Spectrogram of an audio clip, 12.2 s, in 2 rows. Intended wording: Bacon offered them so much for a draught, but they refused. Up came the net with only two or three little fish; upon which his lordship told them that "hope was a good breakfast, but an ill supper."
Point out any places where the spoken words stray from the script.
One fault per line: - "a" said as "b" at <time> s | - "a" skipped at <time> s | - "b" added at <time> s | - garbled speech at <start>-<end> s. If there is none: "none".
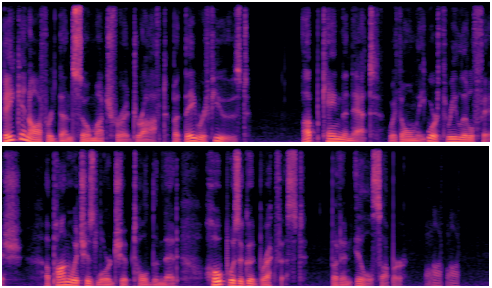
- "two" skipped at 5.3 s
